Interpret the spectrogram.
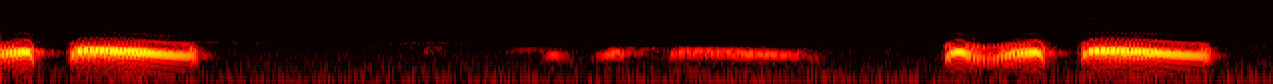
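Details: Wild spotted dove calling outdoors: a loud mellow coo, a pause with soft faint notes and a drawn-out low hoot, then another strong two-part wavering coo.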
